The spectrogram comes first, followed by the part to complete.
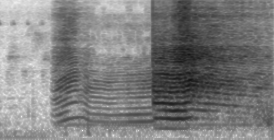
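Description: Small petrol engine revving: a droning note that climbs a little, then turns suddenly louder and harsher just past a second in.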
